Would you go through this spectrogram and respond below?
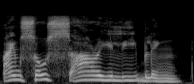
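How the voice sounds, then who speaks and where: A man voicing a kindly old grandmother in an audiobook, speaking gently with a light German accent. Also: high voice, slow pace, no echo, studio quality, pitched above the performer's own voice, exaggerated voice. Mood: gentle, sorrowful. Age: older. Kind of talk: audiobook character voice.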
